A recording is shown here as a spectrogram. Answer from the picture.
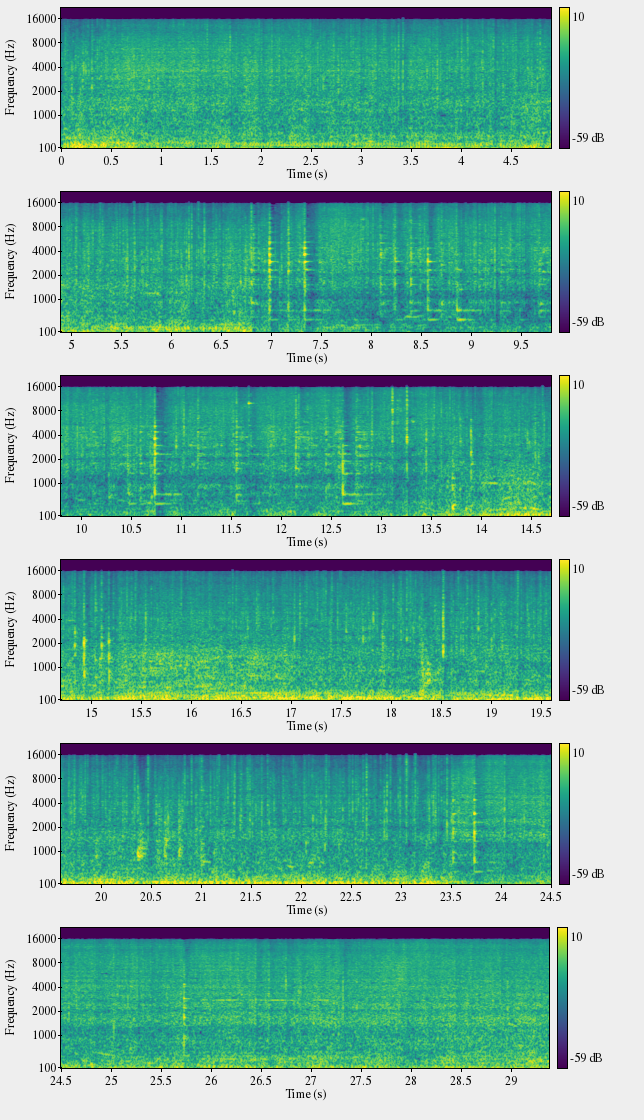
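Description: Egg and cheese mixture sizzling steadily in oil on a large flat iron griddle. A spatula scrapes and taps on the griddle now and then, giving a few sharp clacks.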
